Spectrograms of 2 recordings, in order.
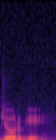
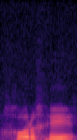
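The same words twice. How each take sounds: First: The first sound is a J sound. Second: The first sound is a breathy H-like sound. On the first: The speaker calls it wrong. "bukan Jorge" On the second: The speaker calls it right. "ini J itu dibaca H. Jota. Makanya Jorge Lorenzo"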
